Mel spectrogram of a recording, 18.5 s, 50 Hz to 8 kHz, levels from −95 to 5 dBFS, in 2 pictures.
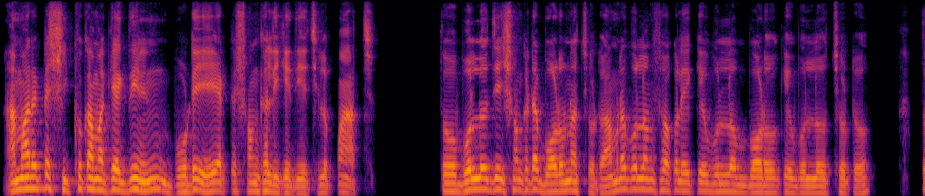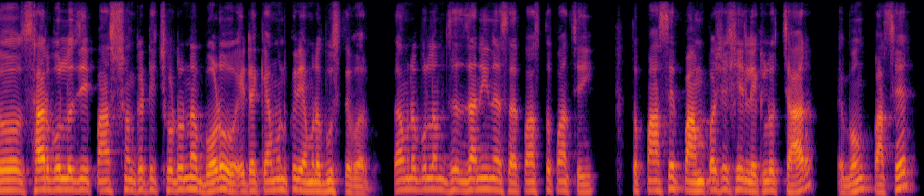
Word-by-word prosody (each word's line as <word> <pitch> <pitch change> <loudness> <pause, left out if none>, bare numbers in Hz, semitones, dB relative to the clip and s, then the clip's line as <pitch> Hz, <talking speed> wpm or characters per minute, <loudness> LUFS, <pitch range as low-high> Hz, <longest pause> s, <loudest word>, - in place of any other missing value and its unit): আমার 160 +5 +7
একটা 185 +2 0
শিক্ষক 150 +4 -2
আমাকে 155 0 +3
একদিন 150 +3 +4 0.3
বোর্ডে 120 +6 +1 0.2
একটা 135 - -9
সংখ্যা 130 +1 0
লিখে 110 -2 -1
দিয়েছিল 100 -2 -3 0.2
৫, - - -2 0.8
তো - - -2 0.2
বলল 150 +3 +7
যে, 160 - +2
"এই 145 - 0
সংখ্যাটা 150 +1 -1
বড় 125 +1 +2
না - - +2
ছোট?" 105 - -7
আমরা 145 +6 0
বললাম, 160 -1 +1
সকলে 140 0 -2
কেউ 130 -1 -1
বলল 125 0 -2 0.2
বড়, 115 -1 +1
কেউ 110 -2 -3
বলল 105 0 0 0.2
ছোট। 105 -2 -6 0.7
তো 145 - +2 0.3
স্যার 150 +1 +6
বলল 155 0 +4
যে, - - +2
"এই - - -18
৫ 145 0 0
সংখ্যাটি 155 0 -3
ছোট 150 -1 -2
না - - +5
বড়, 145 +5 +5 0.2
এটা 140 +1 -1
কেমন 145 +2 0
করে 155 -2 0
আমরা 135 0 +3
বুঝতে 140 -3 -2
পারবো?" 90 -5 -5 0.2
তো - - -20
আমরা 155 +1 -1
বললাম 160 0 -1
যে, 145 - -2
"জানি 155 +1 +3
না 155 - +1
স্যার, 130 -1 -1
৫ 135 0 0
তো 145 - -3
৫ই।" 120 -4 -4 0.4
তো - - -4
৫ 145 -1 +1
এর - - -3
বাম 135 -1 +5
পাশে 150 +1 -1
সে 155 - -1
লিখল 135 +2 -2 0.2
৪ 120 0 +4 0.4
এবং 120 +5 -1 0.2
৫ 115 -1 -2
এর 200 - -2
140 Hz, 210 wpm, -23 LUFS, 125-155 Hz, 0.8 s, আমার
